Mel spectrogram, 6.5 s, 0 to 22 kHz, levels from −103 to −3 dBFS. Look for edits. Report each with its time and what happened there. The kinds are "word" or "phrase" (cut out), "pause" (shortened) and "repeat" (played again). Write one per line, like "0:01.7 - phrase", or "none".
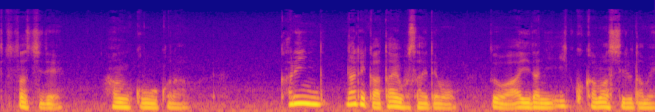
0:04.9 - word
